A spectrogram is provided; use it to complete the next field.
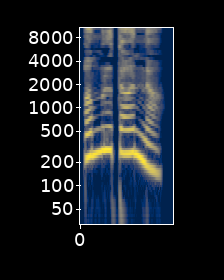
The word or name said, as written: ಅಮೃತಾನ್ನ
